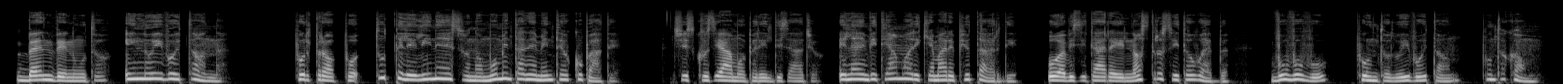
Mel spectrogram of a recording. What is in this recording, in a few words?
IVR; Vuitton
